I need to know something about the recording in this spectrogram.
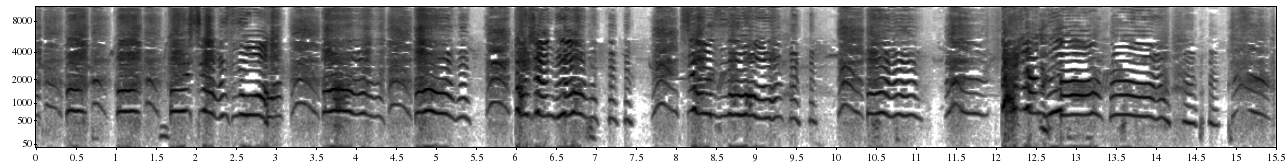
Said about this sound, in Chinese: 别哭，你别哭啊。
